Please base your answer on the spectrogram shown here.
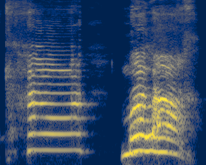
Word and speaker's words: Kamala: I said there is a very good chance Camala Harris could win what you say there's a very good chance Camala Harris can win did you mispronounce that lady name Kamala it's Kamala K not Cala it's Kam Kamala the only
